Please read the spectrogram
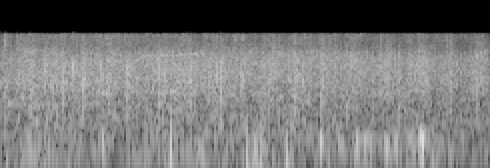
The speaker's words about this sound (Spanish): And I ask you to give a big hand to the translator. Y que le deis un aplauso.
